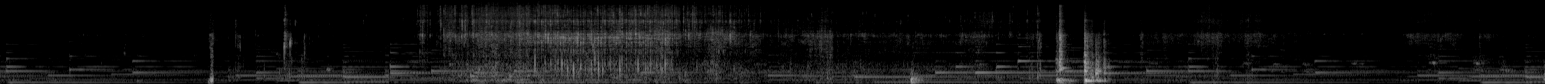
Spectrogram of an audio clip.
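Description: Water from a bucket pours into a 16-litre backpack sprayer tank for herbicide, a steady rushing splash that swells and fades over several seconds, with scattered knocks and clunks around it.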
